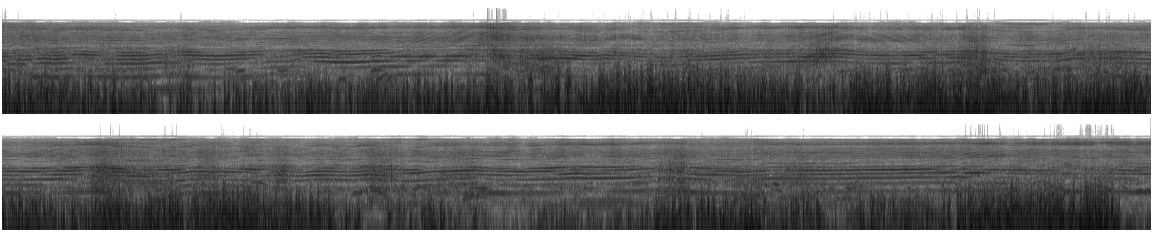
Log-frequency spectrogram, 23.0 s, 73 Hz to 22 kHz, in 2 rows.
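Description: Radio-controlled helicopter in 3D aerobatic flight, its engine and rotor whine swooping up and down in pitch over and over, with a heavy low rumble underneath.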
